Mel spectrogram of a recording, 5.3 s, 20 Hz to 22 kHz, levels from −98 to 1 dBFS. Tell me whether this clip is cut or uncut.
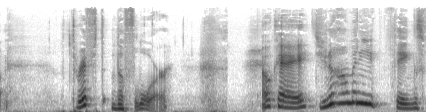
cut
